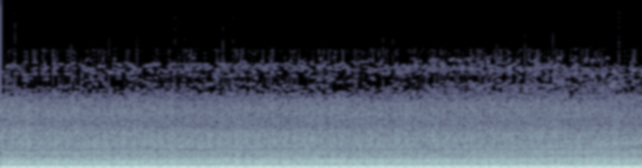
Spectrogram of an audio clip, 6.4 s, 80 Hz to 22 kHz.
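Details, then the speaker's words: 2003 Camry first start after an engine swap: a steady idle with a loud, raspy puffing tick in step with the firing from an exhaust leak at the bad flex coupler. The engine itself is quiet, with no valve noise or knock; exhaust leak. "the noise that you're hearing in the video is the leak at this at this blessed coupler right here this is all exhaust noise that motor is really really quiet"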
